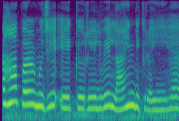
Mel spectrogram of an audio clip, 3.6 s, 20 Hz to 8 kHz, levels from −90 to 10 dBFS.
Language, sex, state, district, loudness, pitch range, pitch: Hindi, female, Bihar, Kaimur, -13 LUFS, 235-295 Hz, 250 Hz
